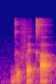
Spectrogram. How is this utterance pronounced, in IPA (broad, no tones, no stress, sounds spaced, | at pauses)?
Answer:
ɡ ɨː f ɛ kʰ a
